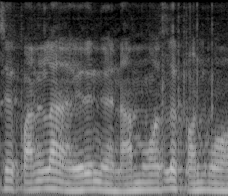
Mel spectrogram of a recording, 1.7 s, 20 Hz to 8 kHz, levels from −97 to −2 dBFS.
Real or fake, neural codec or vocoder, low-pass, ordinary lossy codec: fake; codec, 16 kHz, 8 kbps, FunCodec, trained on LibriTTS, 25 frames a second; none; none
